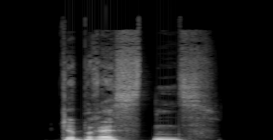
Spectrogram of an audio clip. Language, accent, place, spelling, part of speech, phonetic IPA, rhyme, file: German, Germany, Berlin, Gebrestens, noun, [ɡəˈbʁɛstn̩s], -ɛstn̩s, De-Gebrestens.ogg
- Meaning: genitive singular of Gebresten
